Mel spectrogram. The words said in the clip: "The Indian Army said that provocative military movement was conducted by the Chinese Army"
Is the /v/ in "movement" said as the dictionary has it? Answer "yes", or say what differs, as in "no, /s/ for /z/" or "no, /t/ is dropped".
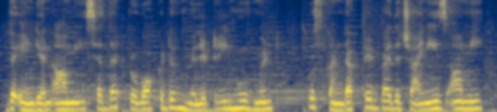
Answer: yes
